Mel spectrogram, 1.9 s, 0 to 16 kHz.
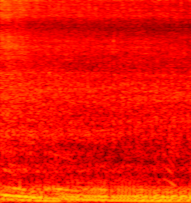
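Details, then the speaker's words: Lowered 2006 Suzuki Katana motorcycle revved after startup, deep smooth engine note holding steady without misses or clatter, pulls cleanly; healthy revving, described as more torquey than a comparison bike. "that sounds good oh man wow okay so what do how do it compare to your as in just straight up acceleration there is no comparison this thing is definitely more torquier than mine"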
